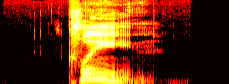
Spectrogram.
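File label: "clean", English, male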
